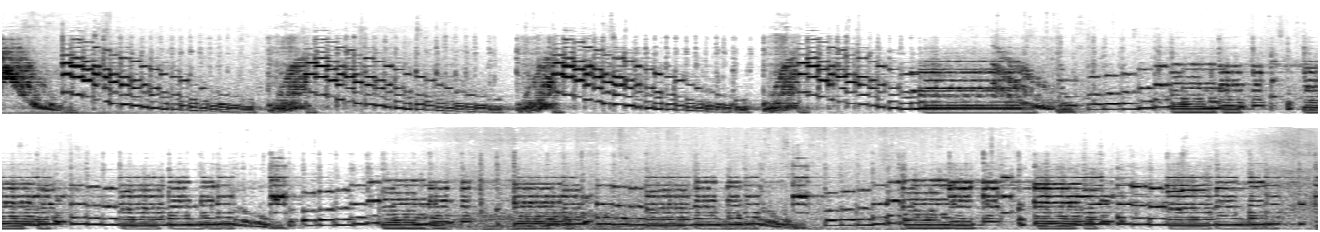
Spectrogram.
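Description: Hammond organ playing: it opens with repeated downward sweeping runs, then about nine seconds in settles into held, swelling chords over a low bass.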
